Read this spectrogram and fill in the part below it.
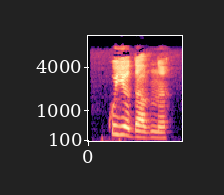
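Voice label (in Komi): "куйӧдавны", Komi-Zyrian, female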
